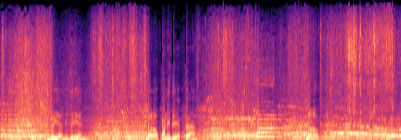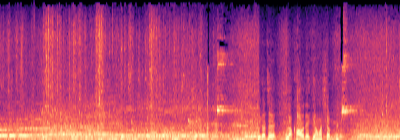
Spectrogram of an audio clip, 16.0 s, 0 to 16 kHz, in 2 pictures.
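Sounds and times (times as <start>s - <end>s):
street traffic: 0.0s - 16.0s
vehicle horn toot: 4.0s - 10.1s, 11.0s - 13.1s, 14.8s - 16.0s.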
